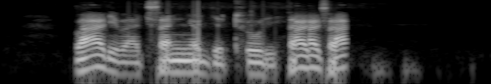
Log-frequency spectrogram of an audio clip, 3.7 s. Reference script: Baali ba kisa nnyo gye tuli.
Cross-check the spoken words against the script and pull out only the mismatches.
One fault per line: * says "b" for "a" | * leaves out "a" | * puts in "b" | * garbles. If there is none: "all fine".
* garbles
